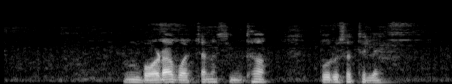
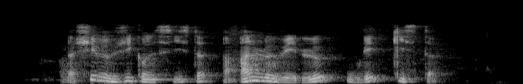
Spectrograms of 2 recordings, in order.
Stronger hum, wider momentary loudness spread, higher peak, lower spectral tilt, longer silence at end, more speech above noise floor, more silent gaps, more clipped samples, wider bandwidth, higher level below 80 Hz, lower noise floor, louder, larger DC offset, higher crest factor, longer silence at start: neither; first, 15 LU vs 10 LU; first, 0 dBFS vs -4 dBFS; first, -8 dB/octave vs -5 dB/octave; second, 0.65 s vs 0.85 s; second, 36 dB vs 42 dB; neither; neither; about the same, 7.6 kHz vs 7 kHz; first, -56 dBFS vs -64 dBFS; second, -54 dBFS vs -68 dBFS; first, -19 LUFS vs -25 LUFS; neither; about the same, 20 dB vs 22 dB; first, 1.25 s vs 0.6 s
